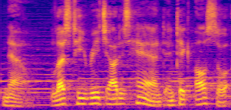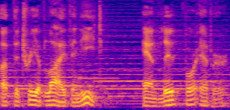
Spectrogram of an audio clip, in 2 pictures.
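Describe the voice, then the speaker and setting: An actor playing a stern, commanding God in a dramatized audio Bible, solemn and authoritative. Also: male voice, deep voice, unhurried, over music. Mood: grave. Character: stern, commanding Lord God passing judgment.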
